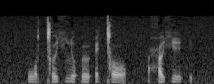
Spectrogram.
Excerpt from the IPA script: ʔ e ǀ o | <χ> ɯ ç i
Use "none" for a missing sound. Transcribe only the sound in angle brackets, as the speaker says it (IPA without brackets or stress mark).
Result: ħ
